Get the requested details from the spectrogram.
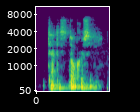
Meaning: Government under the control of a nation's worst or least-qualified citizens
- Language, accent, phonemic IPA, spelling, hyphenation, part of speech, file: English, Southern England, /kækɪsˈtɒkɹəsi/, kakistocracy, ka‧kis‧to‧cra‧cy, noun, LL-Q1860 (eng)-kakistocracy.wav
